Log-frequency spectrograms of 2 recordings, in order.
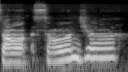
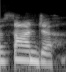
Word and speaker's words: Sanja: with her name s Sanja there is that's it yeah okay she said Jay like jump so Sanja I miss pronounce things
